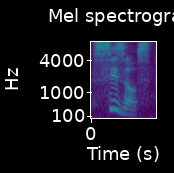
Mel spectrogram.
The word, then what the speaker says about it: scissors: It says that if C should come after S, that is S before C, it sounds this way, science, that is, the C is not going to be pronounced.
